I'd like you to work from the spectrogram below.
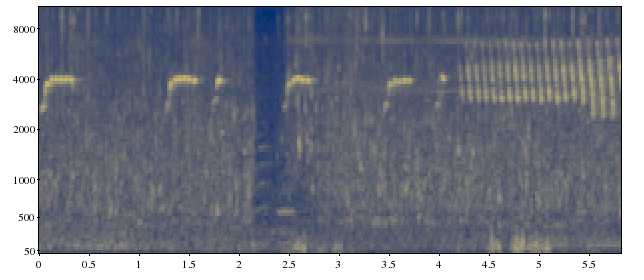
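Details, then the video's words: Canary song for coaxing a non-singing canary: scattered thin, upslurred whistles with pauses, then a quieter rapid buzzy trill at the end. "terapi kenari macet bunyi"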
